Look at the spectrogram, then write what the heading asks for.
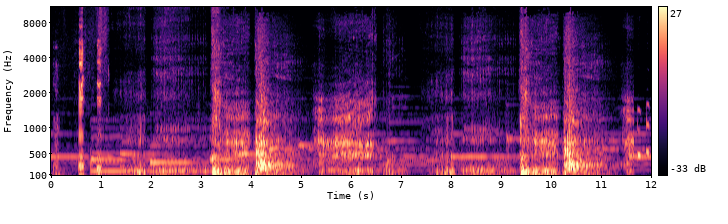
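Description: A tiger roaring and growling in four loud bursts, two about three to four seconds in and two about nine to ten seconds in, over soft piano music.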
